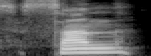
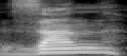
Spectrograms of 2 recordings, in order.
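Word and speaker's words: 三: three in Mandarin is sun and it's pronounced with an unvoiced S and if you were to say zan with a vo s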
